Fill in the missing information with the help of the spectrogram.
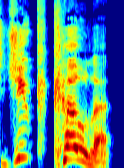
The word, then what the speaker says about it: Juke Cola: Yes, this Juke Cola is actually... – Wait, could you pronounce that for me? – Juke Cola. J-U-K-E-C-O-L-A.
